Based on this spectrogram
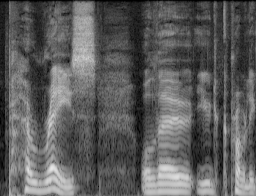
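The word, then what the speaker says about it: Parys: a look at for a little town called per race although you'd probably call it Paris but it's pronounced Paris by the the Dutch the Afrikaans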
